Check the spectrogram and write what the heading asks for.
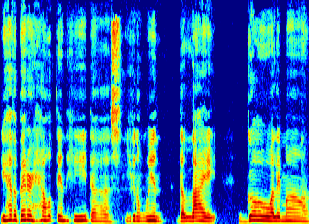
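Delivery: acted small, high screaming voice. Retelling what a teacher shouted at a fight: imitating Mario Hayes screaming in a little voice. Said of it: "Mario Hayes was screaming with a little voice".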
